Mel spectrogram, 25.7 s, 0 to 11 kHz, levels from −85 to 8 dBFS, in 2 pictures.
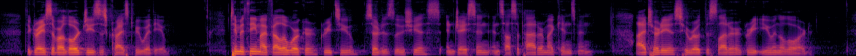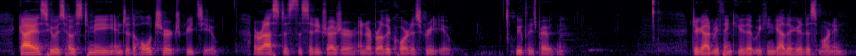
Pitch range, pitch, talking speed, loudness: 100-110 Hz, 105 Hz, 180 wpm, -30 LUFS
